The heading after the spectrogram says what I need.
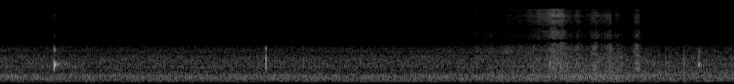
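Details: Male addressed as buddy, who has the hiccups: three brief, sharp hiccup sounds a few seconds apart over steady room noise.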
